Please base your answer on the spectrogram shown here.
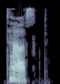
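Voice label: "tusked", British English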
